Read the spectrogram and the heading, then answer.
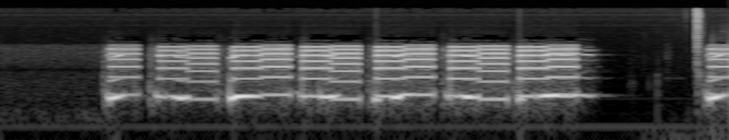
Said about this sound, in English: Oh, hang on. Sorry. Sorry. I forgot to turn my phone off when I was playing with my new ringtone.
